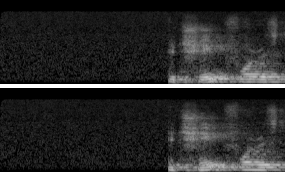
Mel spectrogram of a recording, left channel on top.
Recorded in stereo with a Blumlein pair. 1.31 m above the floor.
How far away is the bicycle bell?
No bicycle bell in this recording.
